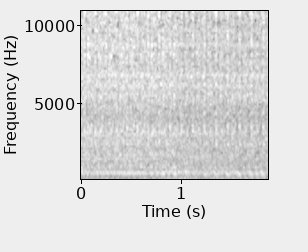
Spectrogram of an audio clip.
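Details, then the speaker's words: Truck that died at a stoplight, running a cheapest-model carb whose mixture screws were never adjusted, before warm-up: a steady, fast, even hum at about 1,000 rpm. The idle is set so high that it pulls vacuum advance at idle. "The idle's kind of high right now. You hear it? My gauge says it's just about 1,000. I don't know if you'll be able to tell, but it's idling so high"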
